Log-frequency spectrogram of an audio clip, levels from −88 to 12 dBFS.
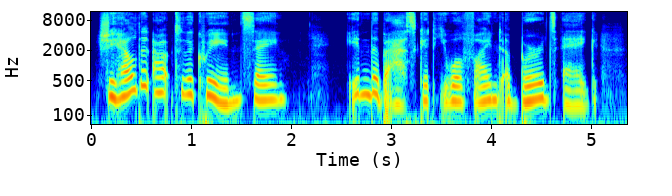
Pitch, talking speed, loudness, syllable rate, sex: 215 Hz, 190 wpm, -19 LUFS, 4.2 syllables/s, female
